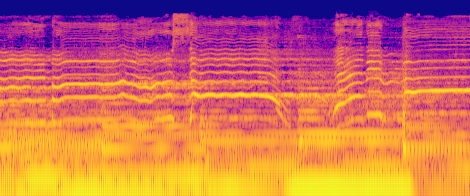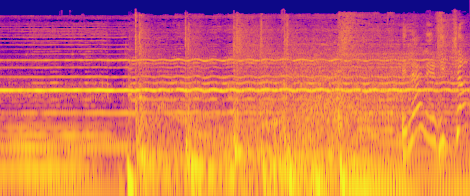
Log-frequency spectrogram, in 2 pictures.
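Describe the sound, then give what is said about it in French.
A singer sings a sustained note with music, then a loud live concert crowd erupts in screams and cheers before the song has ended, roaring on over the performance, broad and continuous. “Ils hurlent. La chanson, elle n'est pas finie, mais quand elle fait la note, ils deviennent dingues, ils deviennent fous.”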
